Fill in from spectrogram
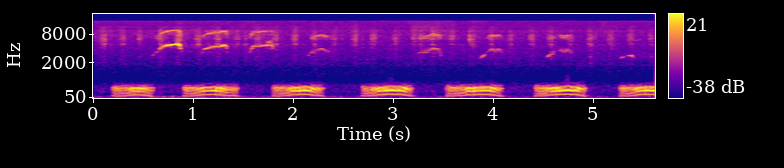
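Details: Low, buzzy pigeon coos repeated about once a second while an intruder pair attacks a wild squab at the nest; high thin whistled squeaks rise in the background.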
